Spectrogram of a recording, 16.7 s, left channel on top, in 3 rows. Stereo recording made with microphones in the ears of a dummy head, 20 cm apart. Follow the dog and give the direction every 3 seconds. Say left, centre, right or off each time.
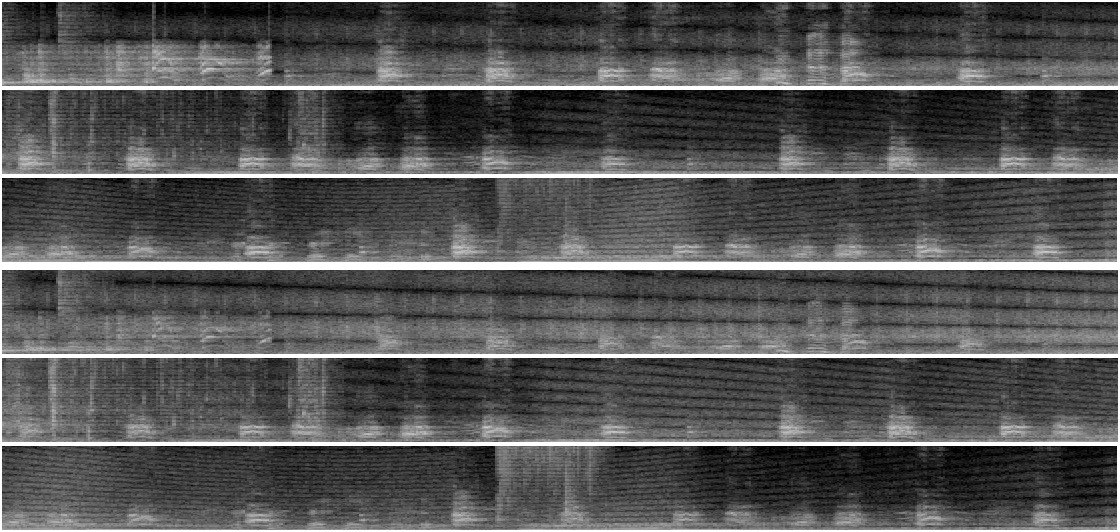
left, left, centre, centre, left, left.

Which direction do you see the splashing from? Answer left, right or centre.
right.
